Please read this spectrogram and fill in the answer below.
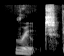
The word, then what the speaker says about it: route: How do you pronounce R-O-U-T-E? – Root. – Thank you. – Not route. – Thank you. That's it. It's root.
